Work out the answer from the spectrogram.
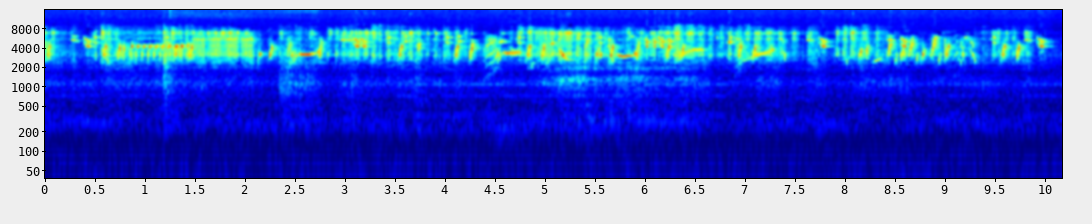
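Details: Dense twittering song of a European goldfinch described as wild: busy overlapping chirps and trills, a few clear whistles, the notes crowded together almost without a break.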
